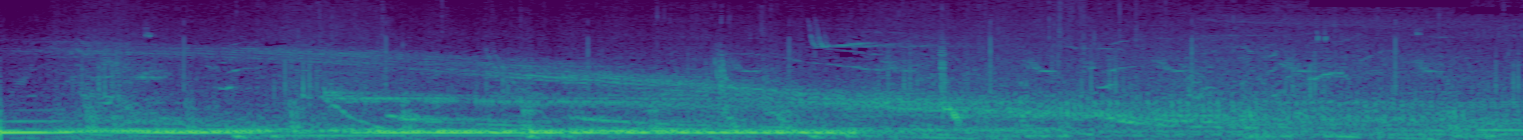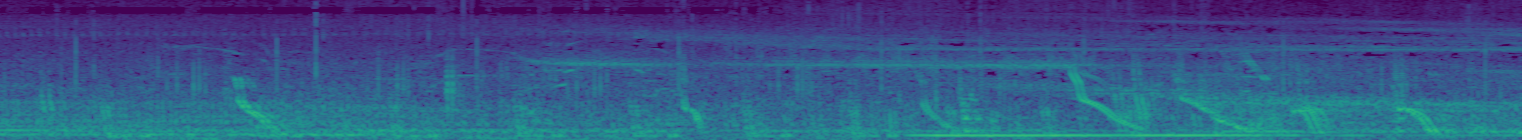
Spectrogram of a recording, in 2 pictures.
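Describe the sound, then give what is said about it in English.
Underwater calls of Antarctic leopard seals, Weddell seals and orcas recorded with hydrophones: a dense chorus of overlapping swooping whistles, descending glides and buzzy trills over a low steady drone, many calls at once. “Quinn used underwater mics called hydrophones to capture these hauntingly beautiful sounds of leopard seals, Weddell seals, and orcas.”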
